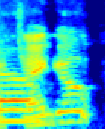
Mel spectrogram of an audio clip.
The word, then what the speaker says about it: Django: What, you guys don't like Django? The D is silent.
